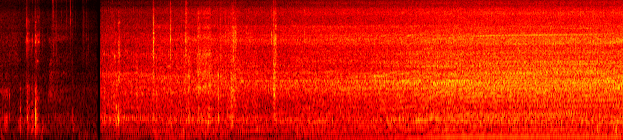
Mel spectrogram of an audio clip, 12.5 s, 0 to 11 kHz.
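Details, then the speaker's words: 2002 Honda CR-V RD automatic, left side jacked up, in Drive with throttle applied: rising hiss-like whine climbing with speed, previously heard in 1st and 2nd gear; noise is the driveshaft carrier bearing, not the gearbox. "в общем-то определили до причину шума теория подтвердилась вот все-таки шуметь не коробка он шумит банально подвесной вот и вс"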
